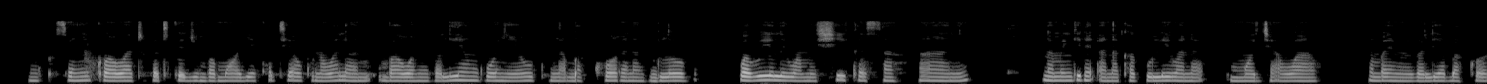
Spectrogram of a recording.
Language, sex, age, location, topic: Swahili, female, 18-24, Kisumu, health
